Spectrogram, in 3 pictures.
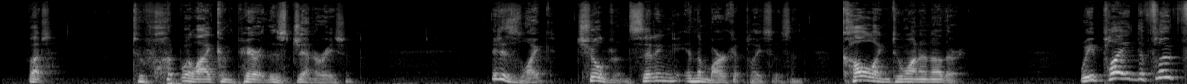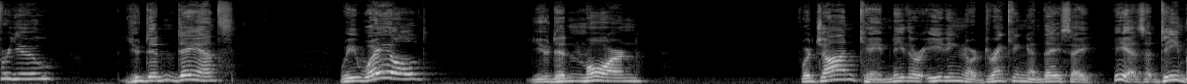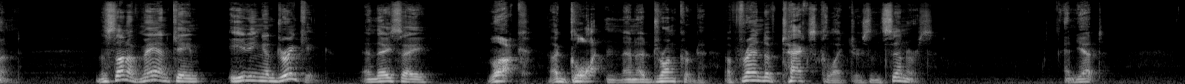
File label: storytelling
